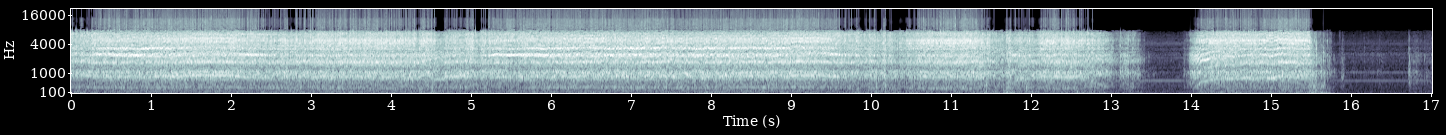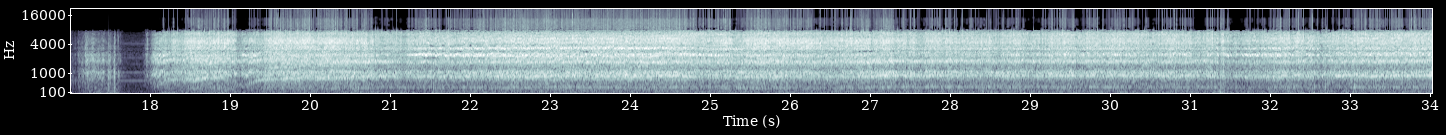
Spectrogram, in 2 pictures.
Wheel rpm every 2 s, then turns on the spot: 220, 220, 210, 210, 220, 210, 90, 150, 10, 150, 210, 210, 210, 220, 230, 230, 230.
none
